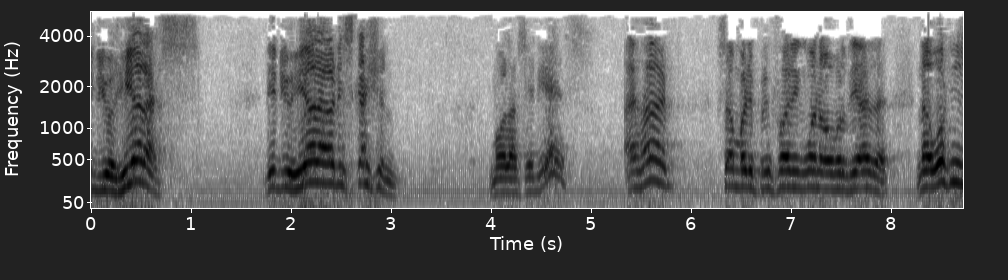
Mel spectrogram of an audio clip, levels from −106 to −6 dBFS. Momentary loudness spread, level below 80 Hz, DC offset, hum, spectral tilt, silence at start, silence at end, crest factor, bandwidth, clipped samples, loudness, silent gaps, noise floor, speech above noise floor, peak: 16 LU; -48 dBFS; under 0.1%; 50 Hz at -55 dBFS; -7 dB/octave; 0 s; 0 s; 16 dB; 5.4 kHz; under 0.1%; -15 LUFS; none; -46 dBFS; 32 dB; 0 dBFS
